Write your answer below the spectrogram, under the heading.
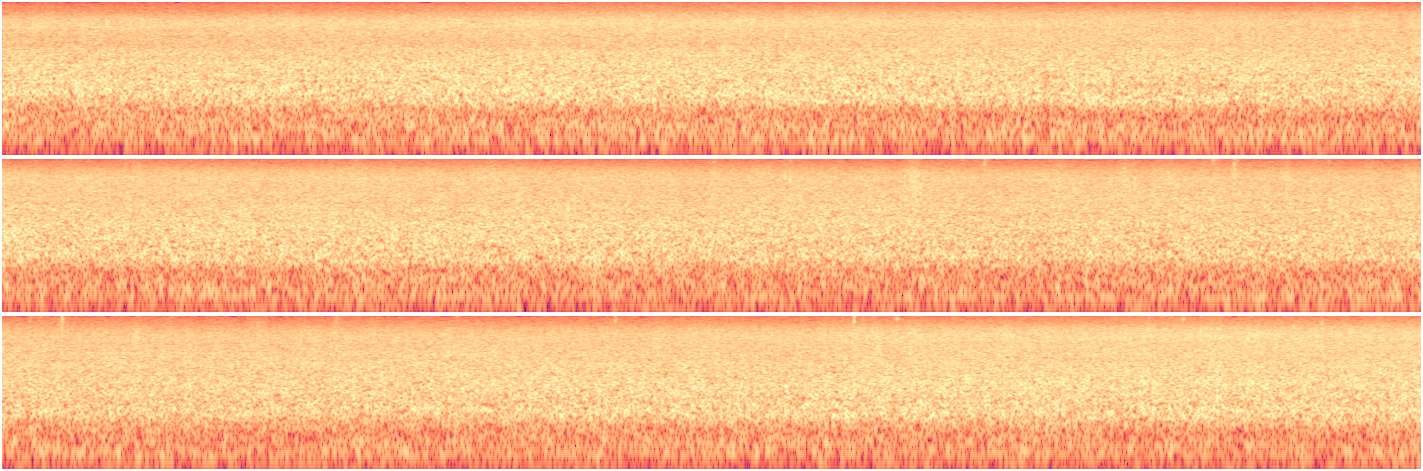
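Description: Mountain river in spate rushing through whitewater rapids over rocks, a steady rush of water, swollen by heavy recent rain.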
